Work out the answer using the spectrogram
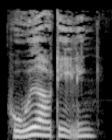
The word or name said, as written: hovedafdeling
